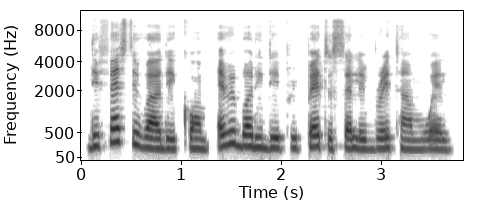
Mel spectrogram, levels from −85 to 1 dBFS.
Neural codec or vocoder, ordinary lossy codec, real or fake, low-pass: none; none; real; 9.9 kHz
